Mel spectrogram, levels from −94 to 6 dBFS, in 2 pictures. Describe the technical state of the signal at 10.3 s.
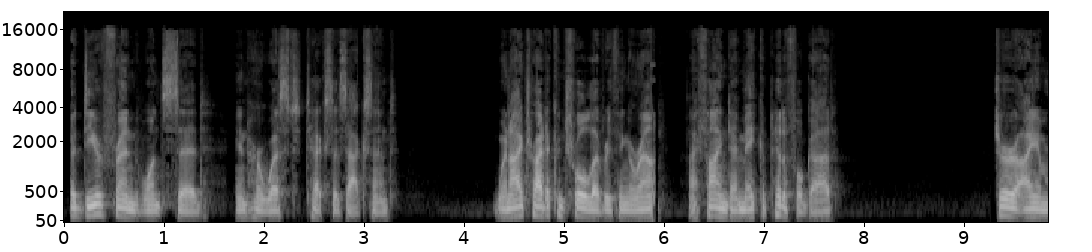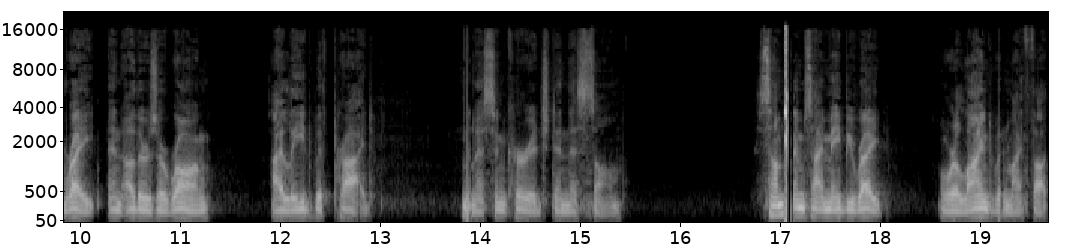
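At 10.3 s the speech signal is intact, with no audible fault at that moment.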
